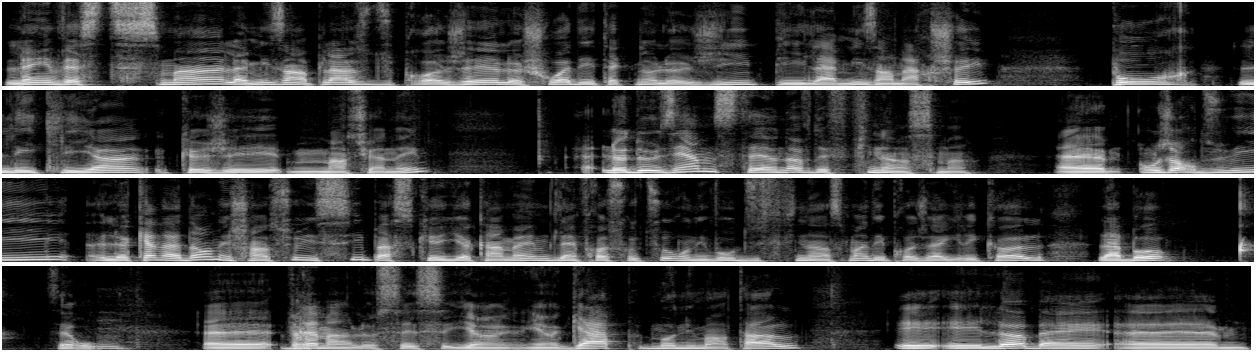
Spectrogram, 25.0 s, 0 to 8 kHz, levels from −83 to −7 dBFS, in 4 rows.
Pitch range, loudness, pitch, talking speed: 130-170 Hz, -18 LUFS, 145 Hz, 165 wpm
